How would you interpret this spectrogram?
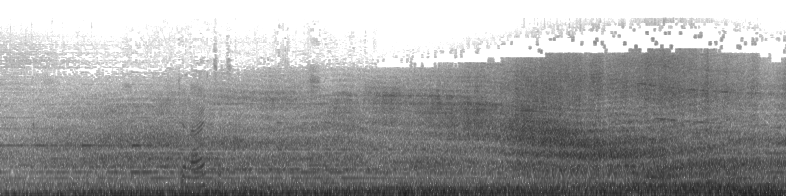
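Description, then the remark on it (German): A loud, steady airplane engine drones continuously for the whole stretch, a deep rumble with a rushing hiss on top and no pauses. “Beeindruckend, dass so Flugzeuge fliegen können.”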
